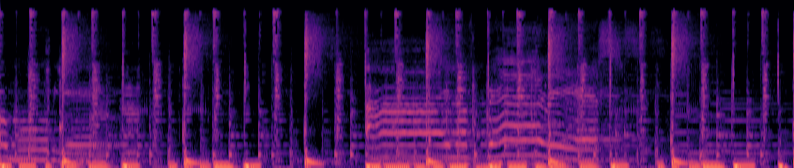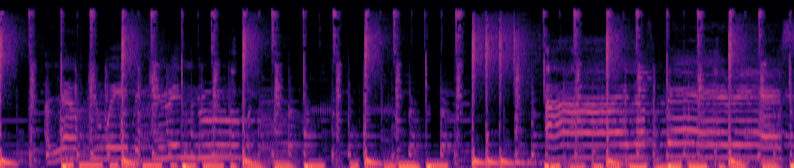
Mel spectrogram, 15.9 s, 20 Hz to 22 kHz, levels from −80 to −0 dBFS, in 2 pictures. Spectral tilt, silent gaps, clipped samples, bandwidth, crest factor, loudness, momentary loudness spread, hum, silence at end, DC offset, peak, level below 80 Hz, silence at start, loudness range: -4.5 dB/octave; none; under 0.1%; 17 kHz; 18 dB; -31 LUFS; 4 LU; none; 0 s; 0.1%; -12 dBFS; -34 dBFS; 0 s; 1 LU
